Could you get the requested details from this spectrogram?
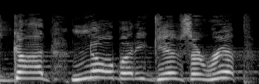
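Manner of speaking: high, drawn-out lament to God; crying out. Retold or imitated. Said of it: "He's crying out. He's just gushing out".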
